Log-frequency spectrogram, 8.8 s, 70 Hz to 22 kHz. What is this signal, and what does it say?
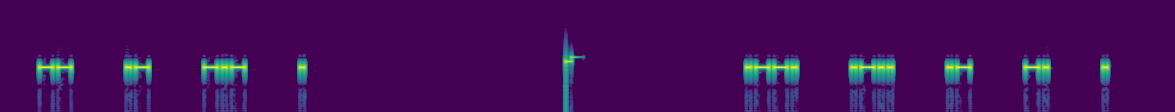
Morse code, heard as a keyed tone, about 36 wpm, spaced as for 16 wpm, 690 Hz. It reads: MAKE PLANE
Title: 4x Character Spacing - Top 500 Words - 35wpm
